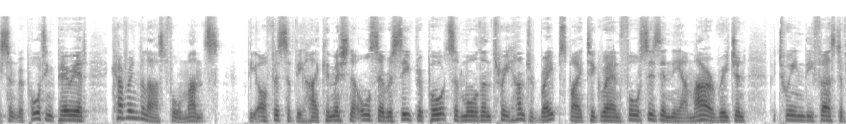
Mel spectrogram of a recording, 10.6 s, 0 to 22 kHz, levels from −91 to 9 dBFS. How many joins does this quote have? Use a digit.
0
